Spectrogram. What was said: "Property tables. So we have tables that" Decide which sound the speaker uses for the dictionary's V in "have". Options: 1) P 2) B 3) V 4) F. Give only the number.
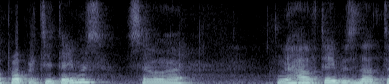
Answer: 3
